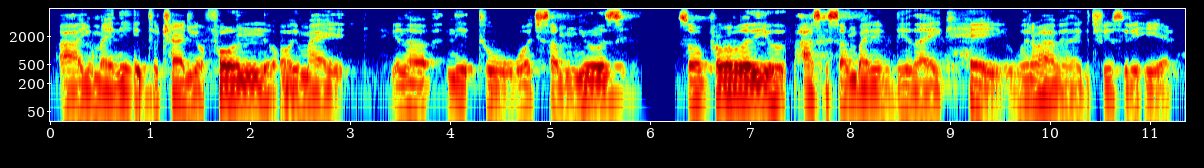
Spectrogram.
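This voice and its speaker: A man in his twenties from Rwanda, a podcast guest talking earnestly from his office over a video call, with many fillers and restarts. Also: low voice. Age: 20s. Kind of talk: podcast interview.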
